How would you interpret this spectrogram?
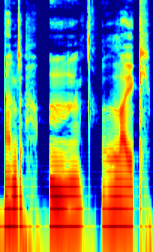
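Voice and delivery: mock hesitation on drawn-out fillers; hesitant filler words. Shown as a demonstration. Coach shows the fillers to avoid, mock hesitant stalling. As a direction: stall on "mm" and "like" as demonstration. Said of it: "avoid fillers".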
